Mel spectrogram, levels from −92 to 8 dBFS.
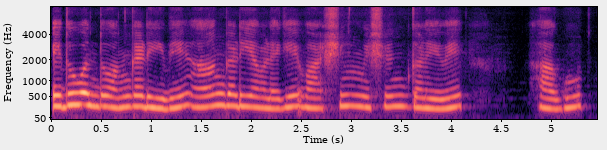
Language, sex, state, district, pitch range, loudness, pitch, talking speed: Kannada, female, Karnataka, Bidar, 235-265 Hz, -17 LUFS, 255 Hz, 120 wpm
